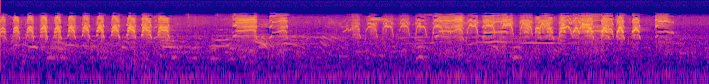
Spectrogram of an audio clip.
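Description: Ospreys calling from the nest: fast runs of short, high, whistled chirps, about six a second, in two bouts, the first ending about two and a half seconds in and the second starting about six seconds in, with a few scattered calls between.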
